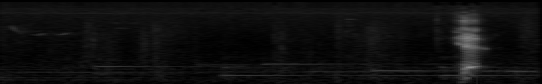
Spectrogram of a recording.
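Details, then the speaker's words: A single sharp hiccup over soft background music while a streamer talks, then apologizes for getting the hiccups all of a sudden. "yeah sorry got the hiccups all of a sudden"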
